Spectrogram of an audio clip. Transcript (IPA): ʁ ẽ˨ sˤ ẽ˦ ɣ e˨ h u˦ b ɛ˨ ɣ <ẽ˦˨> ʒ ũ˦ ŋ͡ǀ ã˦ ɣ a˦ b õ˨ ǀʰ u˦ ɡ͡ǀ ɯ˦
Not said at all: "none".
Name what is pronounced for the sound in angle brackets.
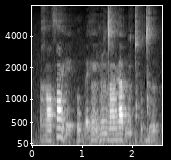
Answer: ẽ˦˨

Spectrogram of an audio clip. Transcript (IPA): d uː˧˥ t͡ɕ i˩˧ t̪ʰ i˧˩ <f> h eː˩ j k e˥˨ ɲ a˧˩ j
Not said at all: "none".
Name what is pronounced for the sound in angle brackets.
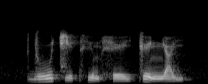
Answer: m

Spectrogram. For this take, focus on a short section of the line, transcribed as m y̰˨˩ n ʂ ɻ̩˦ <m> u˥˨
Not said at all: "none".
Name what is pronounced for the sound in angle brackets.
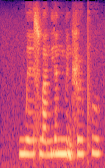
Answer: pʰ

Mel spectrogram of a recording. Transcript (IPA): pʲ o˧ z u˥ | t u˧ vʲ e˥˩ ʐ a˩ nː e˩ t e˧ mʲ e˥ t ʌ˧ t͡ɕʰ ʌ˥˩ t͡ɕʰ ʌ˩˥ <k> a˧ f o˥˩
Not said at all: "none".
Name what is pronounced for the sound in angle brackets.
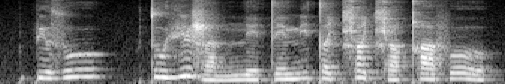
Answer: qʰ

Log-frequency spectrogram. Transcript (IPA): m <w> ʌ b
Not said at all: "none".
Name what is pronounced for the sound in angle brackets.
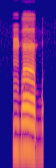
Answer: b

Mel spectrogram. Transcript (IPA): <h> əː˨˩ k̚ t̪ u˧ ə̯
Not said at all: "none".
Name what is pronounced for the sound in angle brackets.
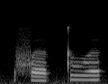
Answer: f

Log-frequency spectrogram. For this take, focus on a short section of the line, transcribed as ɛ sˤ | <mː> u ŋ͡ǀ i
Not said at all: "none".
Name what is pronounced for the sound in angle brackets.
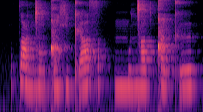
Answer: mː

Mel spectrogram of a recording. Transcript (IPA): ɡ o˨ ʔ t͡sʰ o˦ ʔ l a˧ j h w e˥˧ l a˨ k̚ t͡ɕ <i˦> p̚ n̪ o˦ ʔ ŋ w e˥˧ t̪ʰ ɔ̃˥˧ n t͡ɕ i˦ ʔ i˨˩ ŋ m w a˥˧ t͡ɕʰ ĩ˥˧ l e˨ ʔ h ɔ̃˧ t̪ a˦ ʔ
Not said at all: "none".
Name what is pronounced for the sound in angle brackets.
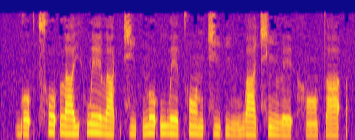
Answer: i˨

